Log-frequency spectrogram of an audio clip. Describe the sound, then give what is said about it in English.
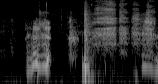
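Heavy, raspy breathing into the microphone, a few voiced, panting breaths with a sharp click in the middle, followed by a longer breathy exhale. “Who is this calling the bat cave, and why are you breathing heavily and clicking?”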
